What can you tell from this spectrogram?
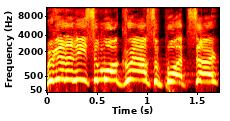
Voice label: voiceovers, US; english

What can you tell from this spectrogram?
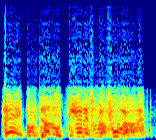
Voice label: damaged water, mood med, speech; War Thunder

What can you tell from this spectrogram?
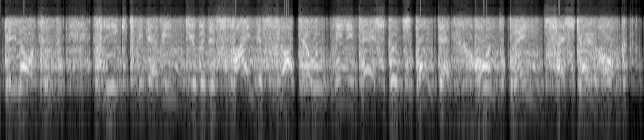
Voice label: japanese; first wave; War Thunder

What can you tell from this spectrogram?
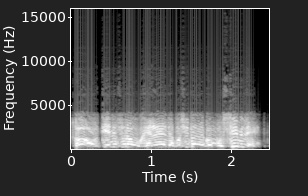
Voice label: damaged oil, mood high, speech; War Thunder

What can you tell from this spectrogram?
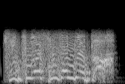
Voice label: voice message weapon damaged, korean; crew tanks

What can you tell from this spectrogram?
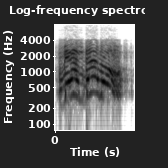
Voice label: aircraft damaged, mood high, speech; War Thunder

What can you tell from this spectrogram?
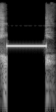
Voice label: Speech Quick Commands Caramba Beep, ZH CN; World Of Warships

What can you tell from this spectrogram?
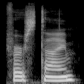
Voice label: Lose, Voiceovers; Project Argo

